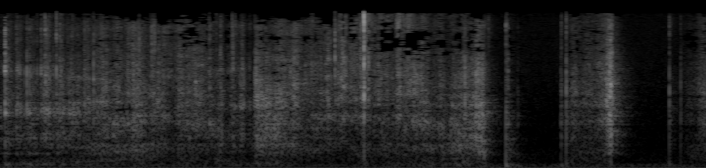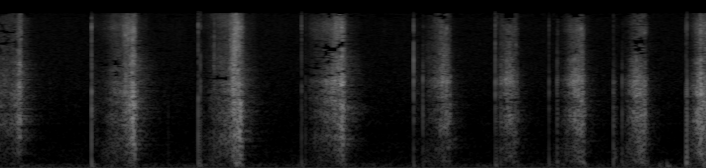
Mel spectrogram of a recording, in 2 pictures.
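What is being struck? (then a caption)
Corrugated cardboard piece. Long pink nails scratch the face and edge of a small, flat piece of brown corrugated cardboard held upright in the hands. A dense, bright, continuous scratching runs for about four seconds, then breaks into a series of separate short, crisp scrapes with brief silences between them. The sound is dry and high-pitched, with no low end.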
